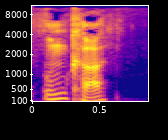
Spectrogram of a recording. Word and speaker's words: Umcka: In the last segment, we were discussing this product, UMCA, and it's spelled U-M-C-K-A.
